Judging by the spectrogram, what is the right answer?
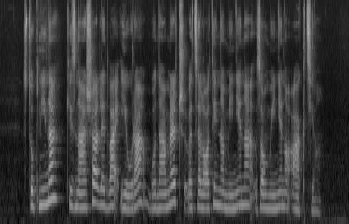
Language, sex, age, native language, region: Slovenian, female, 30-49, Slovenian, Central Slovenia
